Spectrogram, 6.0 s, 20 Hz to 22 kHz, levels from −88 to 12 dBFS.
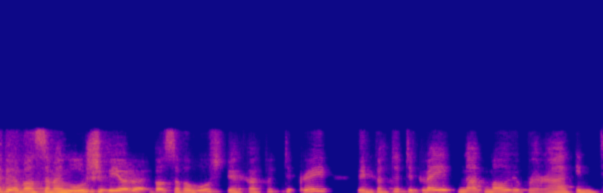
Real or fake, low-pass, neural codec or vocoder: fake; 7.2 kHz; codec, 16 kHz, 0.5 kbps, X-Codec, HuBERT features, trained on balanced general audio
